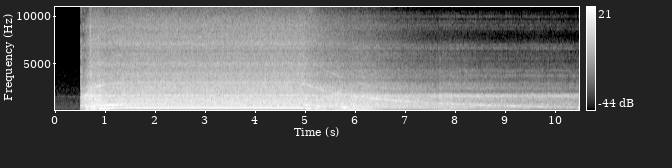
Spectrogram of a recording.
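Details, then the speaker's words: 1970s American-made Hoover S3001 Celebrity Custom vacuum cleaner, first switch-on: motor whine climbs slowly to a steady pitch, holds, then winds down after switch-off; sluggish start-up, unsure if normal. "taking a long time to I don't know if that's right or wrong"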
